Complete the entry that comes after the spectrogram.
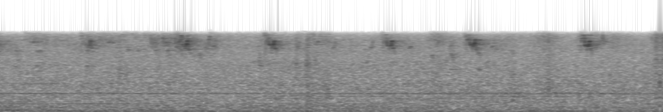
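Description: A bird giving short, high chirps about once a second, over steady outdoor background noise with a faint constant hum.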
